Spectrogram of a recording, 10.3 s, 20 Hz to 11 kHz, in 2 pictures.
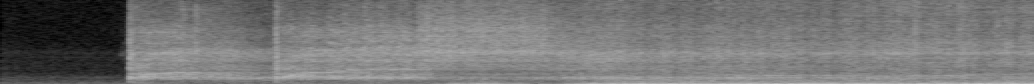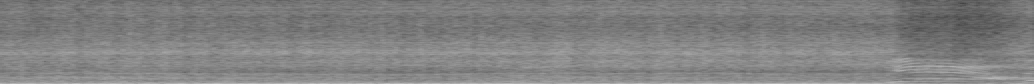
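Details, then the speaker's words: Rebuilt 1973 International Scout II, fuel-injected, first fire after rebuild: starter cranks briefly, engine catches and settles into steady even idle with no knocks; sounds healthy, finally running. "oh it sounded so good"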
